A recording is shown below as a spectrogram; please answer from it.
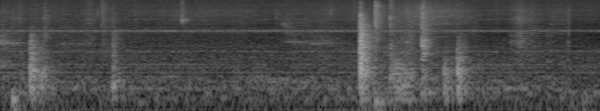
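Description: A plastic enclosure lid being handled and taken off, with a few light clicks and then a sharper clatter of plastic knocks about three and a half seconds in, as a small dish is put into the tank.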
